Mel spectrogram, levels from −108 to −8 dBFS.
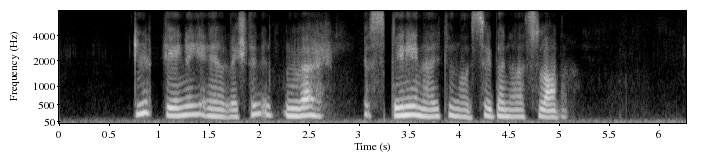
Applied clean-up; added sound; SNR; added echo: neural diffusion model UNIVERSE++.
